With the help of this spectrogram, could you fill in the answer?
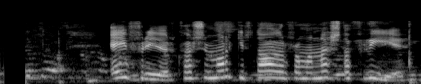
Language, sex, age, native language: Icelandic, female, 13, Icelandic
